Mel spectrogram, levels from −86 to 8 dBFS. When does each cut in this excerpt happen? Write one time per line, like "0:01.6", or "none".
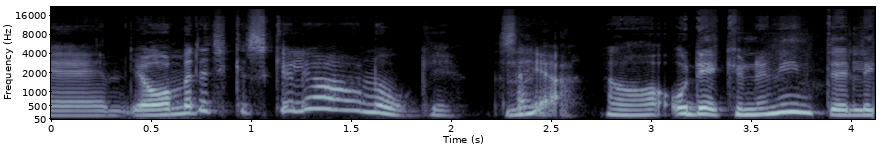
0:02.8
